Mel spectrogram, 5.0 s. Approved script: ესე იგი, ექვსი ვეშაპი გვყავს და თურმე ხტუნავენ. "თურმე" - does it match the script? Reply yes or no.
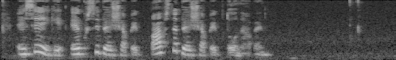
no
